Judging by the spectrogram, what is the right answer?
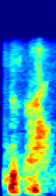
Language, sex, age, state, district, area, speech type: Marathi, male, 18-30, Maharashtra, Amravati, urban, conversation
